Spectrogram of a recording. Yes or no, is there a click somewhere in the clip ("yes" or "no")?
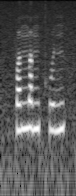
no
